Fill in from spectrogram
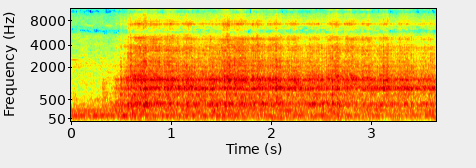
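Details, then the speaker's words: Scooter rear wheel spun by hand: dry, scraping rotational whir with a steady tone near 1 kHz from a worn CVT torque drive bearing that needs replacing. "Pag ganitong ingay, pag inikot ang gulong ng inyong scooter, torque drive bearing yung kailangang palitan niyan."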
